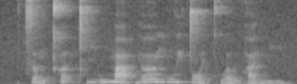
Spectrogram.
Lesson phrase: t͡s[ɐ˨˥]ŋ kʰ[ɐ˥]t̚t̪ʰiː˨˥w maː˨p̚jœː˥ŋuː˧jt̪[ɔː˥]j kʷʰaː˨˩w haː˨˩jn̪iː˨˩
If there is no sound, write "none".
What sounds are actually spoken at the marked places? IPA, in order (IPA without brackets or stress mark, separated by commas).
ɐ˨˩, ɐ˥, ɔː˨˩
